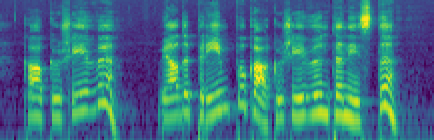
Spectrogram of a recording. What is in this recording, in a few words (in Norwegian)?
kakusjive, Numedalsmål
